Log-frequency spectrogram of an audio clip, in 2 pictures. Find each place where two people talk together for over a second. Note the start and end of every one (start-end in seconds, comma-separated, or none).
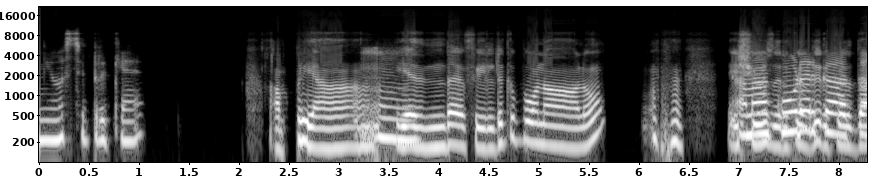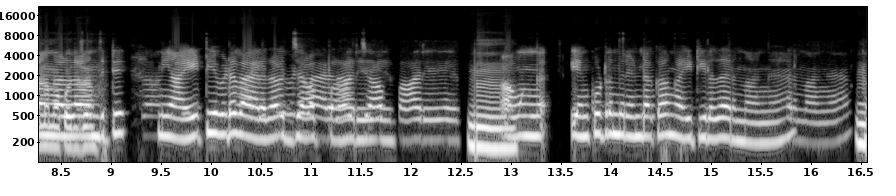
7.0-8.8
